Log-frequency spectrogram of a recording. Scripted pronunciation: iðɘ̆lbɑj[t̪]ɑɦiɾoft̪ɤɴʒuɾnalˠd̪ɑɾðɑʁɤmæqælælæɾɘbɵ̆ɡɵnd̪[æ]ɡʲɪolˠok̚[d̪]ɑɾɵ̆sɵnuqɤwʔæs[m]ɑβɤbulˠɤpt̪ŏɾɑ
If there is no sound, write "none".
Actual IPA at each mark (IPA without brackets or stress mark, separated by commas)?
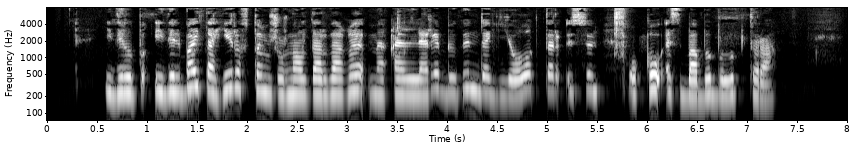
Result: t̪, æ, t̪, b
